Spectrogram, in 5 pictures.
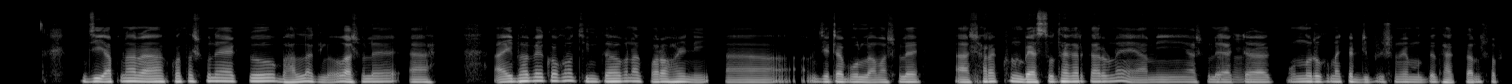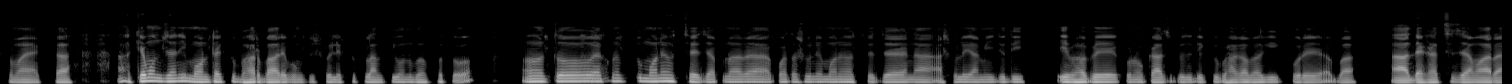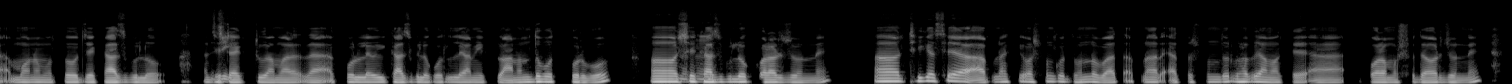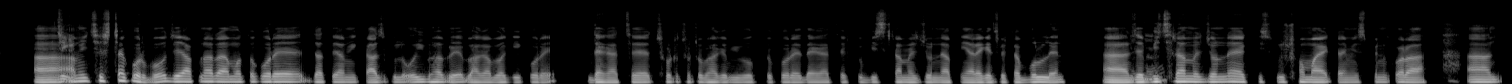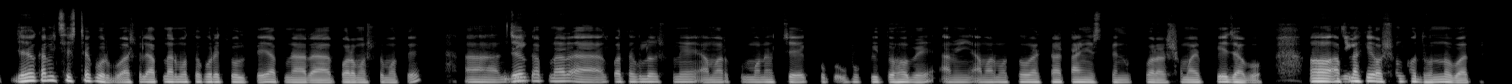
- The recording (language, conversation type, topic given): Bengali, advice, ছুটির দিনে আমি বিশ্রাম নিতে পারি না, সব সময় ব্যস্ত থাকি কেন?
- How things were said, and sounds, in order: "শরীর" said as "শরীল"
